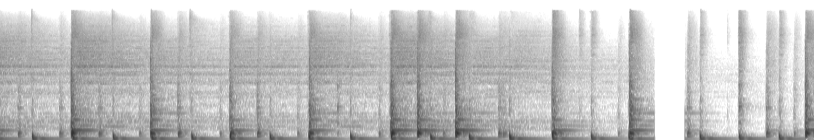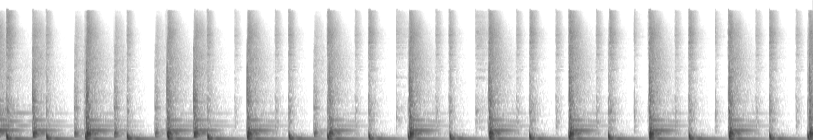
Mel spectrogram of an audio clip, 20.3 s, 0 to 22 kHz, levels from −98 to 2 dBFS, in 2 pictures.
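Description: At 8.18 s the music cuts out in a playback stall, falling silent for about 0.38 s until 8.56 s. The player likely ran short of data or had its thread blocked. The waveform shows a flat gap, and the spectrogram a blank vertical band.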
